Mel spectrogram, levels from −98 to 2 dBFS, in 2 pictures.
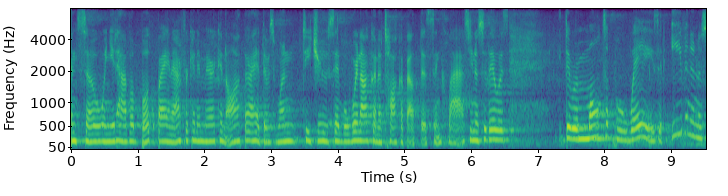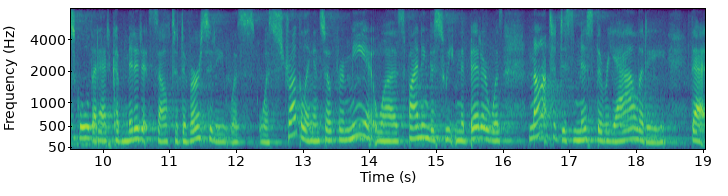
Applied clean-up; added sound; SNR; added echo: none; none; none; none.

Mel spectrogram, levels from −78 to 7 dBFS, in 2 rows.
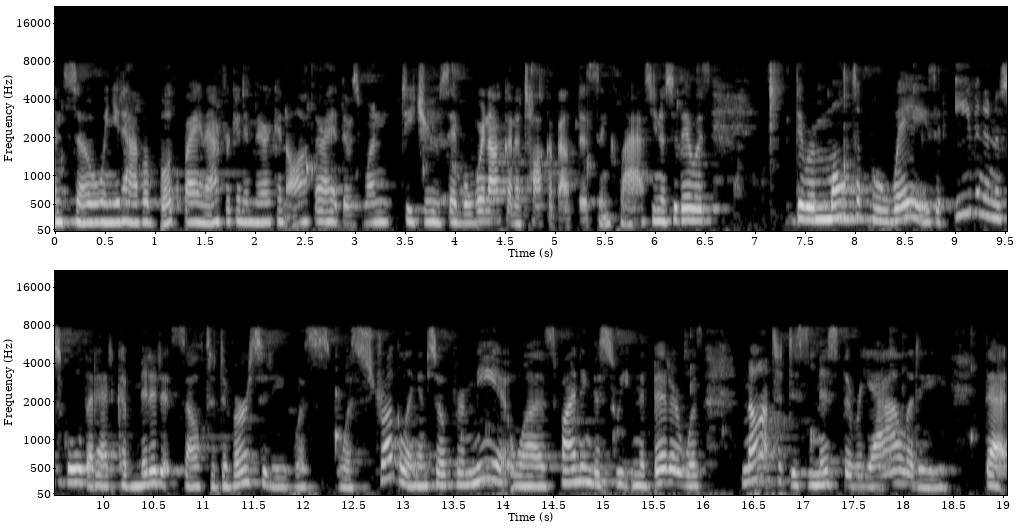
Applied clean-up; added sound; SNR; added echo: classical method Wiener filter.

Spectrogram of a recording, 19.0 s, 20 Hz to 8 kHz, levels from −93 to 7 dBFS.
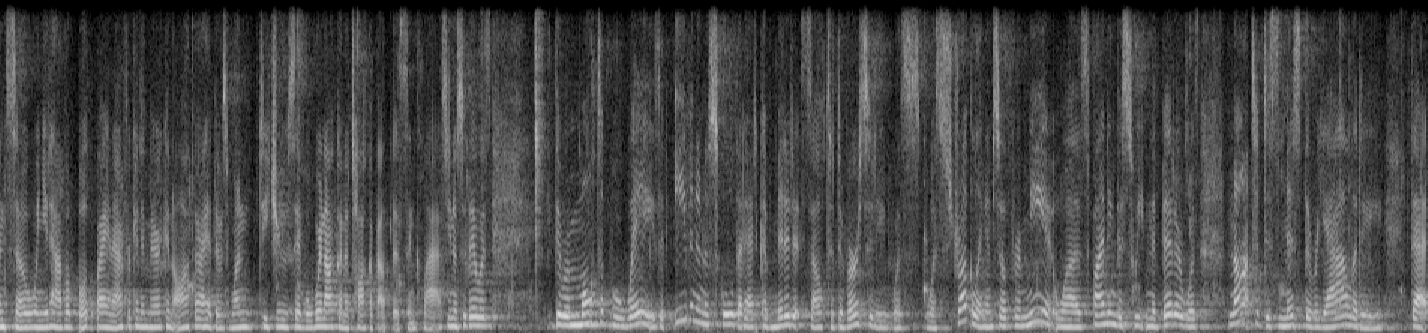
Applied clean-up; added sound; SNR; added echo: neural separator model SepFormer DNS4.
